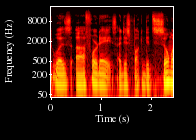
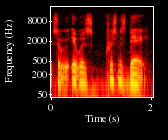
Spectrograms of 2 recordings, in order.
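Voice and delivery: normal talking voice

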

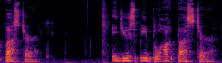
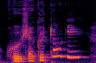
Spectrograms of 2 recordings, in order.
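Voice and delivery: put-on high baby-talk to dog. Shown as a demonstration. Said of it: "repeated plain".

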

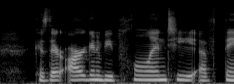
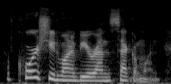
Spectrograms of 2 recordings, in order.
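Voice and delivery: usual speaking voice

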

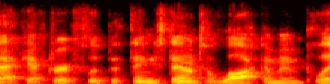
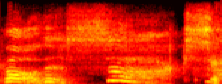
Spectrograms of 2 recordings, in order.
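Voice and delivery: put-on high, slow disappointed kid; whiny kid voice; much slower than usual. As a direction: drag it out like a let-down child. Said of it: "he's like".

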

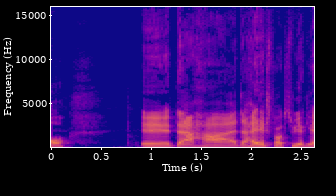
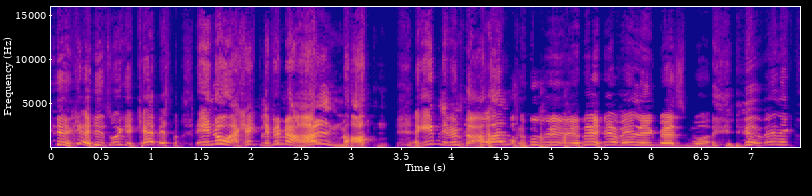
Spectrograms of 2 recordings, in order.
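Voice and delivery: put-on high, loud, fast wailing child half laughing; boy begging grandmother, mock wailing and laughing; whiny crying boy; 9 semitones higher, 10 dB louder, faster than usual. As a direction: whimper and plead like a scared little boy. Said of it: "jeg skreg og græd samtidig".

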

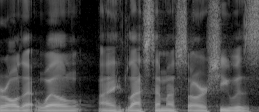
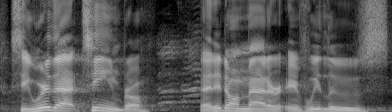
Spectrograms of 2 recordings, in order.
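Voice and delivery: hyped up; 7 semitones higher, 9 dB louder than usual. Real, not acted. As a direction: preach it like a pep rally. Hyped preaching about team.

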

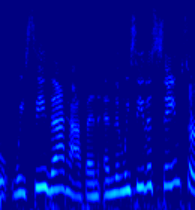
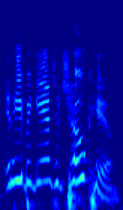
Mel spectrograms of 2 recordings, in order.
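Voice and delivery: forceful reading; 6 semitones higher, 6 dB louder than usual. Acted. Reading violent scripture scene.

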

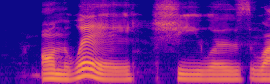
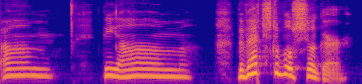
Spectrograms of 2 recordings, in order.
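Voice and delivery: higher-pitched imitation of a hesitant child; halting kid voice, landing louder on the answer; kid searching for words; 9 semitones higher, 6 dB louder than usual. Daughter inventing a name for salt, hesitant then emphatic.

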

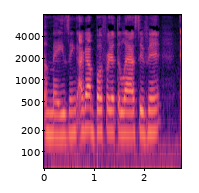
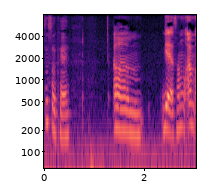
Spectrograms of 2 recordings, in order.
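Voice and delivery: usual speaking voice

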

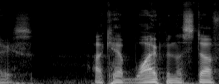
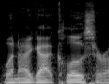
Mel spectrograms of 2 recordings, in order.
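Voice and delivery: ordinary delivery, nothing marked

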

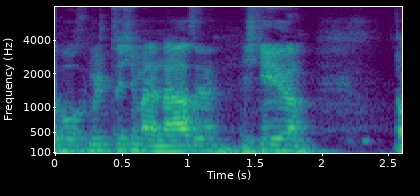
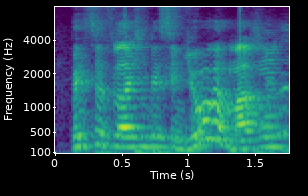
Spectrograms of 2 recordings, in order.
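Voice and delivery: high, raised character voice; high-voiced flatmate; 9 semitones higher, 5 dB louder than usual. Flatmate offering yoga to a queasy newcomer, high voice.

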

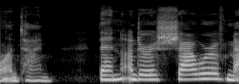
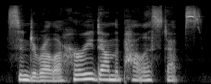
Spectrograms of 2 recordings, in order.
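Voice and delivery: usual speaking voice

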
